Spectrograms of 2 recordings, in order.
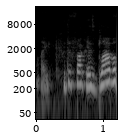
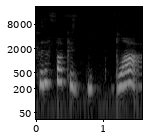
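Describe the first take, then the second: First: Higher, louder furious demand; angry repeated demand. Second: Raised, louder furious demand; angry confrontation. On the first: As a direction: press him again, heated. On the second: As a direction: confront him, higher and louder. Confronting partner about the messages. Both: Retold or imitated.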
